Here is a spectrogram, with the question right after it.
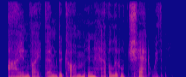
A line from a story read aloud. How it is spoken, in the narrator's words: he said in a soft voice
